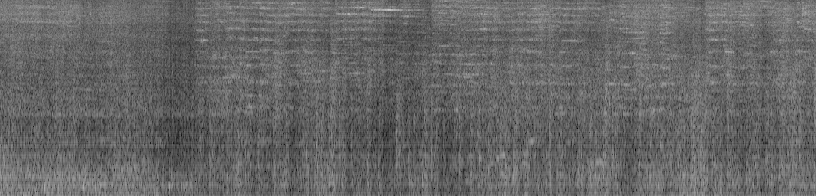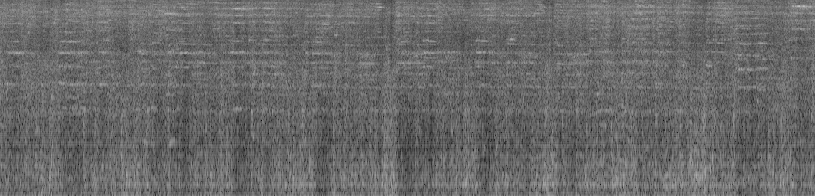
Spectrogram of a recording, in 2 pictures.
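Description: Railway wagons rolling past at close range: a steady rush of steel wheels with repeated clacking over rail joints and thin, high-pitched wheel squeal. After a brief dip about four seconds in, the sound is a long freight train of open gondola wagons going by.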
